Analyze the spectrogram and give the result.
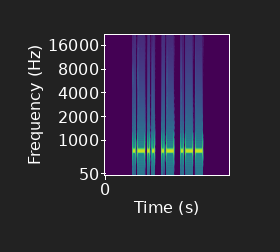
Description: Morse code, heard as a keyed tone, about 25 wpm, 700 Hz. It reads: LAW
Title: Sentences from Top 600 Words - New Word Drill - 25wpm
